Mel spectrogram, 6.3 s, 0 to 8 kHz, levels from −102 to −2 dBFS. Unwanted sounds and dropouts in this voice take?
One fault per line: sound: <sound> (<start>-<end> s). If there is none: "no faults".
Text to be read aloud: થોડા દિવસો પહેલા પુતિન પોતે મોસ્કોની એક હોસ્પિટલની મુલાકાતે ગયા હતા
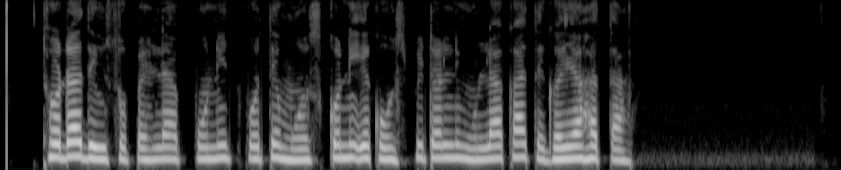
no faults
